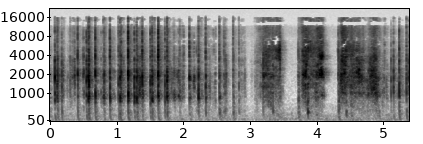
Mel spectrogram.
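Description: Fingernails quickly tap and scratch the sides and edges of a small orange cardboard LED fairy-light box with a plastic window as it is turned in the hands. A rapid run of dry, crisp clicks with no low end gives way to three longer, bright, papery scratching bursts separated by brief silences.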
